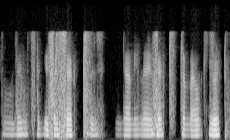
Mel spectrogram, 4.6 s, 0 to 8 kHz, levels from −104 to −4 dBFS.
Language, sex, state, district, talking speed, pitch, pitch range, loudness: Bengali, male, West Bengal, Purulia, 155 wpm, 120 Hz, 115-125 Hz, -22 LUFS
